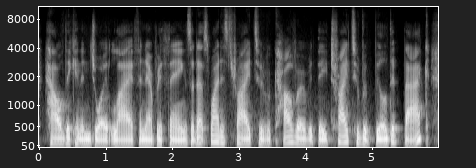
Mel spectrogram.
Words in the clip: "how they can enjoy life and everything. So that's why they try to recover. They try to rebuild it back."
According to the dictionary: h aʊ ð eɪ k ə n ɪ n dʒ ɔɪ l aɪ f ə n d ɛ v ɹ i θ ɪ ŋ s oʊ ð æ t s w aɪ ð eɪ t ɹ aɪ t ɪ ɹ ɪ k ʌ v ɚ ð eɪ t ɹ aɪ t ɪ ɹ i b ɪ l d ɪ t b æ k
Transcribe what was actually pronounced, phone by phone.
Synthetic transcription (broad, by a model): h aʊ ð eɪ k ə n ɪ n dʒ ɔɪ l aɪ f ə n ɛ v ɹ i θ ɪ ŋ s oʊ ð æ t s w aɪ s t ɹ aɪ t ɪ ɹ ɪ k ʌ v ɚ ð eɪ t ɹ aɪ t ɪ ɹ i b ɪ l d ɪ t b æ k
